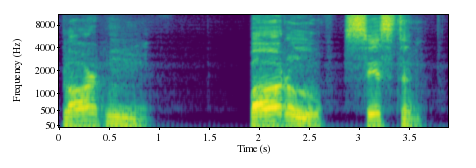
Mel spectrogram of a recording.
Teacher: En inglés está el acento garden y la otra como que desaparece el sonido vocal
